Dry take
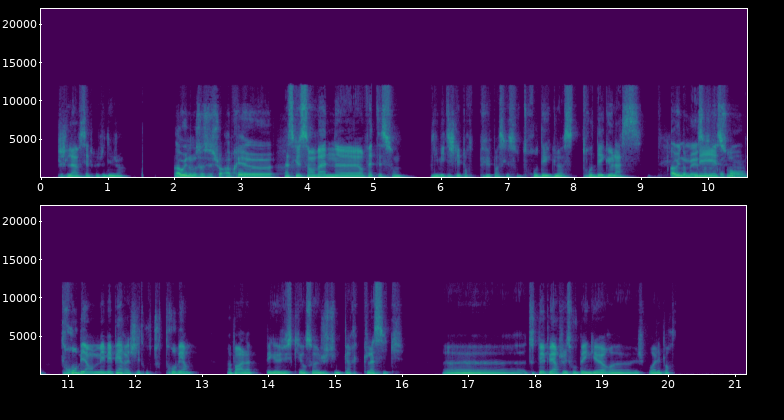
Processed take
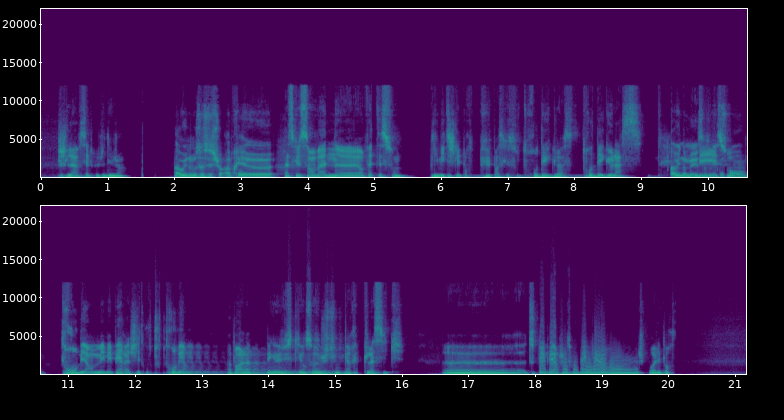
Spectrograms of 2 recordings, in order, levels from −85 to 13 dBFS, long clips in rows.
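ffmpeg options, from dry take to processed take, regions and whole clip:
-filter_complex "[0:a]asettb=1/sr,asplit=3[a][b][c];[a]atrim=end=6.334[d];[b]atrim=start=6.33:end=8.38,asetpts=PTS-STARTPTS,afade=t=in:d=0.004:c=qsin,afade=t=out:st=2.046:d=0.004:c=qsin,equalizer=f=260:w=4.2:g=-12.5,acrossover=split=2600[e][f];[f]acompressor=threshold=-45dB:ratio=4:attack=1:release=60[g];[e][g]amix=inputs=2:normalize=0,aeval=exprs='val(0)+0.00251*(sin(2*PI*60*n/s)+sin(2*PI*2*60*n/s)/2+sin(2*PI*3*60*n/s)/3+sin(2*PI*4*60*n/s)/4+sin(2*PI*5*60*n/s)/5)':c=same[h];[c]atrim=start=8.376[i];[d][h]acrossfade=d=0.004:c1=hsin:c2=qsin[j];[j][i]acrossfade=d=0.004:c1=qsin:c2=hsin,asettb=1/sr,asplit=3[k][l][m];[k]atrim=end=12.114[n];[l]atrim=start=12.11:end=15.34,asetpts=PTS-STARTPTS,afade=t=in:d=0.004:c=qsin,afade=t=out:st=3.226:d=0.004:c=qsin,aeval=exprs='if(lt(val(0),0),0.708*val(0),val(0))':c=same,asplit=2[o][p];[p]adelay=125,lowpass=f=2.6k:p=1,volume=-12dB,asplit=2[q][r];[r]adelay=125,lowpass=f=2.6k:p=1,volume=0.5,asplit=2[s][t];[t]adelay=125,lowpass=f=2.6k:p=1,volume=0.5,asplit=2[u][v];[v]adelay=125,lowpass=f=2.6k:p=1,volume=0.5,asplit=2[w][x];[x]adelay=125,lowpass=f=2.6k:p=1,volume=0.5[y];[o][q][s][u][w][y]amix=inputs=6:normalize=0,atrim=end_sample=142443[z];[m]atrim=start=15.336[aa];[n][z]acrossfade=d=0.004:c1=hsin:c2=qsin[ab];[ab][aa]acrossfade=d=0.004:c1=qsin:c2=hsin,asettb=1/sr,asplit=3[ac][ad][ae];[ac]atrim=end=18.054[af];[ad]atrim=start=18.05:end=19.58,asetpts=PTS-STARTPTS,afade=t=in:d=0.004:c=qsin,afade=t=out:st=1.526:d=0.004:c=qsin,volume=32.5dB,asoftclip=hard,volume=-32.5dB,adynamicsmooth=sensitivity=6.5:basefreq=1.6k[ag];[ae]atrim=start=19.576[ah];[af][ag]acrossfade=d=0.004:c1=hsin:c2=qsin[ai];[ai][ah]acrossfade=d=0.004:c1=qsin:c2=hsin,equalizer=f=2.1k:t=o:w=1.4:g=8.5,acompressor=mode=upward:threshold=-45dB:ratio=2.5,alimiter=limit=-21dB:level=0:latency=1:release=295"

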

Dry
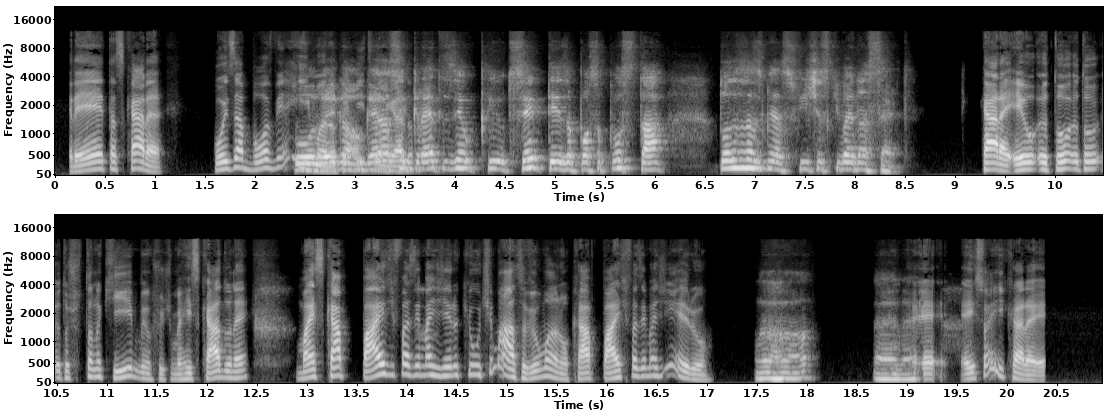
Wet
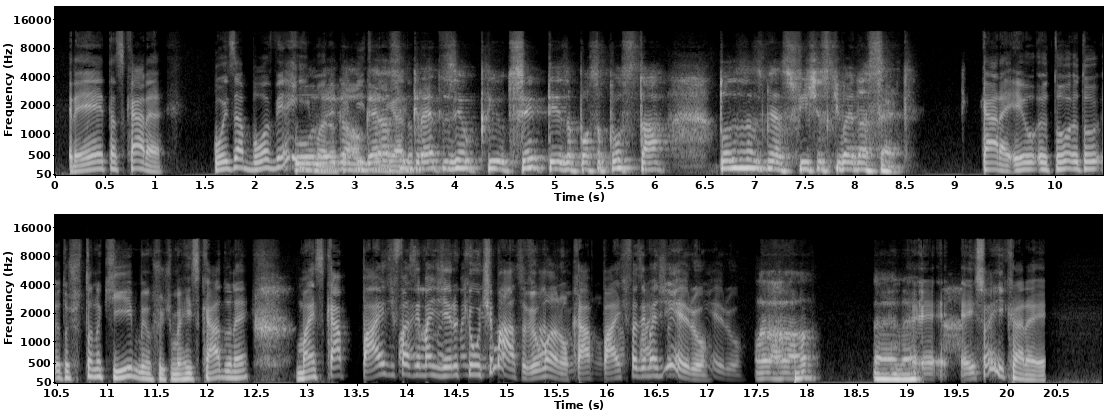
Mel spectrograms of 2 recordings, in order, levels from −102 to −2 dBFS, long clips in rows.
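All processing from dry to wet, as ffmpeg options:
-filter_complex "[0:a]asettb=1/sr,asplit=3[a][b][c];[a]atrim=end=13.224[d];[b]atrim=start=13.22:end=17.88,asetpts=PTS-STARTPTS,afade=t=in:d=0.004:c=qsin,afade=t=out:st=4.656:d=0.004:c=qsin,highpass=650,aecho=1:1:347:0.0708,atrim=end_sample=205506[e];[c]atrim=start=17.876[f];[d][e]acrossfade=d=0.004:c1=hsin:c2=qsin[g];[g][f]acrossfade=d=0.004:c1=qsin:c2=hsin,asettb=1/sr,asplit=3[h][i][j];[h]atrim=end=19.164[k];[i]atrim=start=19.16:end=20.01,asetpts=PTS-STARTPTS,afade=t=in:d=0.004:c=qsin,afade=t=out:st=0.846:d=0.004:c=qsin,highpass=330,acompressor=threshold=-34dB:ratio=6:attack=3.2:release=140:knee=1:detection=peak[l];[j]atrim=start=20.006[m];[k][l]acrossfade=d=0.004:c1=hsin:c2=qsin[n];[n][m]acrossfade=d=0.004:c1=qsin:c2=hsin,acompressor=threshold=-32dB:ratio=2,highshelf=f=7.3k:g=-4.5,acrossover=split=150[o][p];[p]acompressor=threshold=-36dB:ratio=6[q];[o][q]amix=inputs=2:normalize=0,volume=8.5dB"

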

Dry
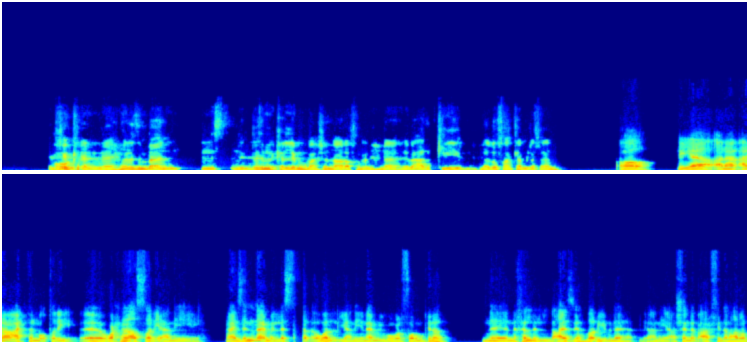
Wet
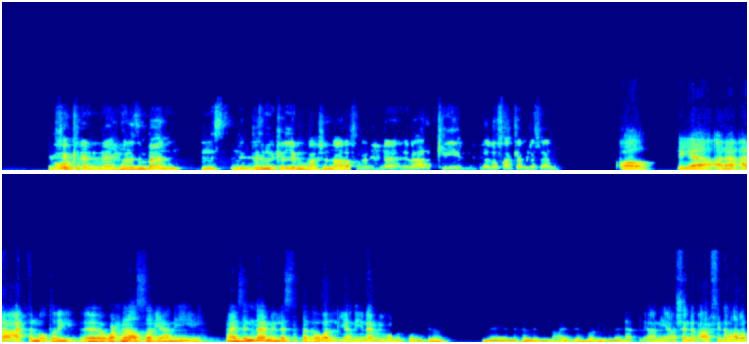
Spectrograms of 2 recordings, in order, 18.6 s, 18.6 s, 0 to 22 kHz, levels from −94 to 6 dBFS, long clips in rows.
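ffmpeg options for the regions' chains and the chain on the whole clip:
-filter_complex "[0:a]asettb=1/sr,asplit=3[a][b][c];[a]atrim=end=4.354[d];[b]atrim=start=4.35:end=7.75,asetpts=PTS-STARTPTS,afade=t=in:d=0.004:c=qsin,afade=t=out:st=3.396:d=0.004:c=qsin,highpass=540,bandreject=f=1.1k:w=11[e];[c]atrim=start=7.746[f];[d][e]acrossfade=d=0.004:c1=hsin:c2=qsin[g];[g][f]acrossfade=d=0.004:c1=qsin:c2=hsin,asettb=1/sr,asplit=3[h][i][j];[h]atrim=end=9.684[k];[i]atrim=start=9.68:end=13.28,asetpts=PTS-STARTPTS,afade=t=in:d=0.004:c=qsin,afade=t=out:st=3.596:d=0.004:c=qsin,aemphasis=mode=reproduction:type=riaa,asplit=2[l][m];[m]adelay=26,volume=-6dB[n];[l][n]amix=inputs=2:normalize=0,atrim=end_sample=158760,asplit=2[o][p];[p]adelay=83,lowpass=f=1.4k:p=1,volume=-20dB,asplit=2[q][r];[r]adelay=83,lowpass=f=1.4k:p=1,volume=0.54,asplit=2[s][t];[t]adelay=83,lowpass=f=1.4k:p=1,volume=0.54,asplit=2[u][v];[v]adelay=83,lowpass=f=1.4k:p=1,volume=0.54[w];[o][q][s][u][w]amix=inputs=5:normalize=0,atrim=end_sample=158760[x];[j]atrim=start=13.276[y];[k][x]acrossfade=d=0.004:c1=hsin:c2=qsin[z];[z][y]acrossfade=d=0.004:c1=qsin:c2=hsin,asettb=1/sr,asplit=3[aa][ab][ac];[aa]atrim=end=14.174[ad];[ab]atrim=start=14.17:end=17.1,asetpts=PTS-STARTPTS,afade=t=in:d=0.004:c=qsin,afade=t=out:st=2.926:d=0.004:c=qsin,lowpass=f=200:t=q:w=2.2,equalizer=f=110:w=6.1:g=-14.5[ae];[ac]atrim=start=17.096[af];[ad][ae]acrossfade=d=0.004:c1=hsin:c2=qsin[ag];[ag][af]acrossfade=d=0.004:c1=qsin:c2=hsin"

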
